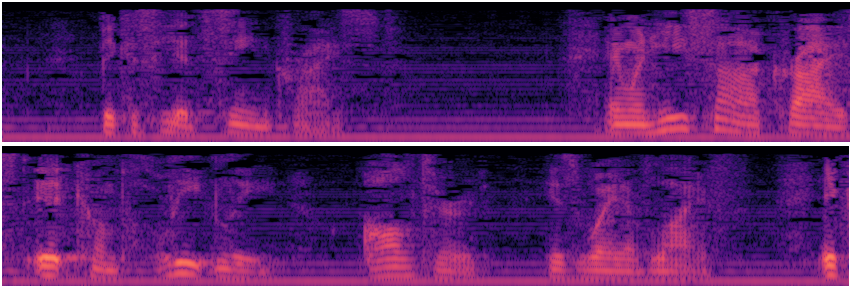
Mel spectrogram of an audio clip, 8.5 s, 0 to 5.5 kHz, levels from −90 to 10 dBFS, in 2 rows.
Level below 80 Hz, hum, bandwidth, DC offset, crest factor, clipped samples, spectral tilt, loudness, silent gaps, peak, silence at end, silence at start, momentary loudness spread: -46 dBFS; none; 5 kHz; under 0.1%; 24 dB; under 0.1%; -9 dB/octave; -31 LUFS; none; -8 dBFS; 0 s; 0 s; 20 LU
